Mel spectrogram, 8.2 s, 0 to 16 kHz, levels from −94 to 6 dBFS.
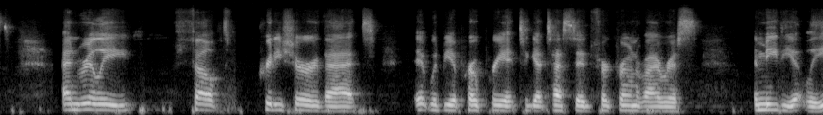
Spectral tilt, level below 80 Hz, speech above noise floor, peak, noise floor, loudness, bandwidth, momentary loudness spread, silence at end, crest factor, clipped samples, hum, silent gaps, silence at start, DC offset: -4.5 dB/octave; -66 dBFS; 38 dB; -4 dBFS; -59 dBFS; -21 LUFS; 11.5 kHz; 13 LU; 0 s; 18 dB; under 0.1%; none; none; 0.05 s; under 0.1%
